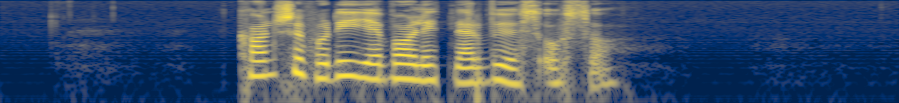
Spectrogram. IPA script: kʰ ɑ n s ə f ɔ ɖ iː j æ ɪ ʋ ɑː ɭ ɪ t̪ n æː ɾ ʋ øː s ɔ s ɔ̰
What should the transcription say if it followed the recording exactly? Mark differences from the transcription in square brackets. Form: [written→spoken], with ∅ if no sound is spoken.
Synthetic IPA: kʰ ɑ n [s→ʃ] ə f ɔ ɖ iː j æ ɪ ʋ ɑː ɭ ɪ t̪ n [æː→æ] ɾ ʋ øː s ɔ s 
